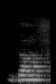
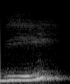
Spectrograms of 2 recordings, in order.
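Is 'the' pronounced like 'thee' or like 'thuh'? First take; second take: thuh; thee. First: The vowel is a short, weak 'uh' sound. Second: The vowel is a long 'ee' sound. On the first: The next word begins with a consonant sound. "I don't use E, instead I use a" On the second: The next word begins with a vowel sound. "this with an E pronunciation"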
